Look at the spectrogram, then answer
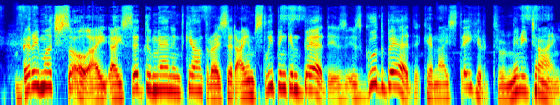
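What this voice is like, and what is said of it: Put-on Eastern European accent. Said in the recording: “speak with like an Eastern European accent”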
